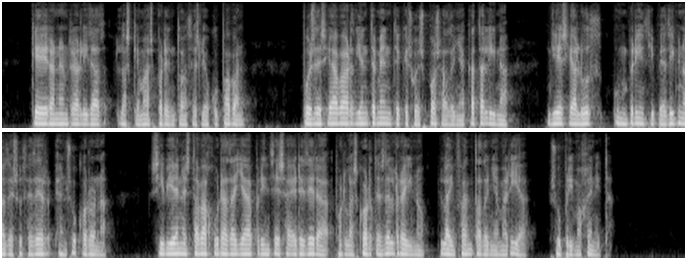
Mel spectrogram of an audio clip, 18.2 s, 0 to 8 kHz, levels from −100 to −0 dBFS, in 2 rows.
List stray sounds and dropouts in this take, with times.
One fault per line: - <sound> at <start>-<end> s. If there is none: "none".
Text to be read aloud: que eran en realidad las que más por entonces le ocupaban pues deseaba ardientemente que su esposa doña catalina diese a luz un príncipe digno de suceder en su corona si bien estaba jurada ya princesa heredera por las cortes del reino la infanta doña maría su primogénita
none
